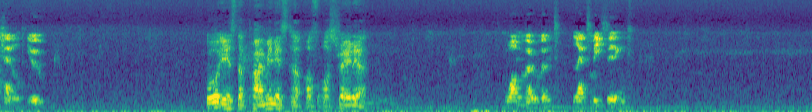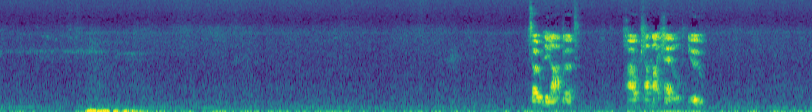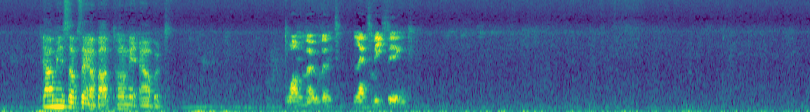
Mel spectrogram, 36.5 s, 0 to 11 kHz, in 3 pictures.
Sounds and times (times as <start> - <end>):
Male speech, man speaking: 0.0 - 0.7, 3.1 - 5.6, 7.6 - 9.5, 20.1 - 20.9, 21.6 - 22.8, 25.0 - 26.9, 28.6 - 30.6
Narration, monologue: 2.4 - 10.1, 19.4 - 30.7.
